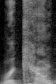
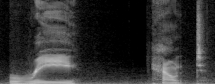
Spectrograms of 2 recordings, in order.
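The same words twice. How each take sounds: First: Re and count run together as one word. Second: Re is said apart from count. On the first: It means to tell or recall. The speaker calls it wrong. "Not recount as remember" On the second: It means to count again. The speaker calls it right. "has a little hyphen in between re and count"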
